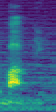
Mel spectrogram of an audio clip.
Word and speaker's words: বাবলি: বাবলি এখানে মধ্য ব এর সাথে অ এর উচ্চারণ হবে না তাই এর উচ্চারণ হবে বাবলি এবং ব এর সাথে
